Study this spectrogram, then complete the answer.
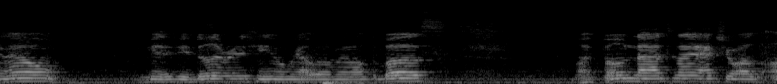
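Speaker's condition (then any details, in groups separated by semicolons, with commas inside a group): Traumatic brain injury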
